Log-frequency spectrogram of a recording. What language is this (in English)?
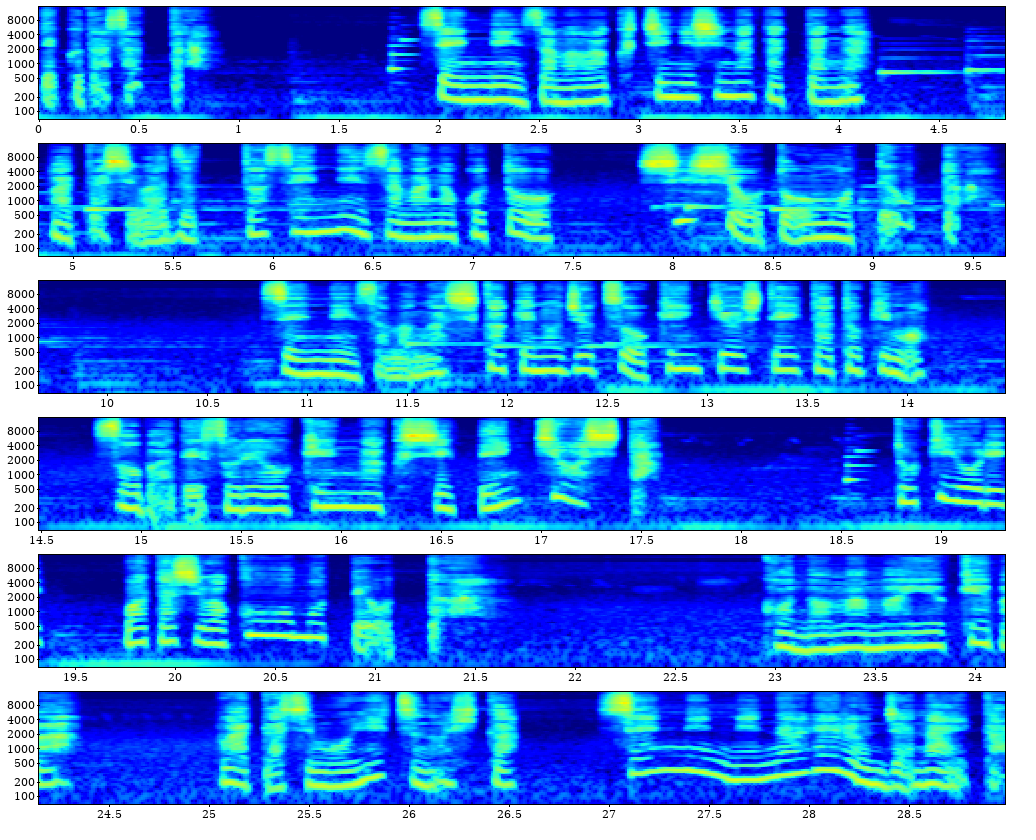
Japanese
